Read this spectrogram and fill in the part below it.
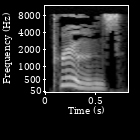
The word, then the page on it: prunes: British English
